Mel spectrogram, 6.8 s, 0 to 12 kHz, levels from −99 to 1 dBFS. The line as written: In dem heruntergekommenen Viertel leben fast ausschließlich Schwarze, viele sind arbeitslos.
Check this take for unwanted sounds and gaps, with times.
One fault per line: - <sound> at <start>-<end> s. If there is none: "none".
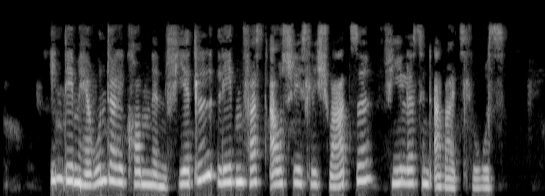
none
